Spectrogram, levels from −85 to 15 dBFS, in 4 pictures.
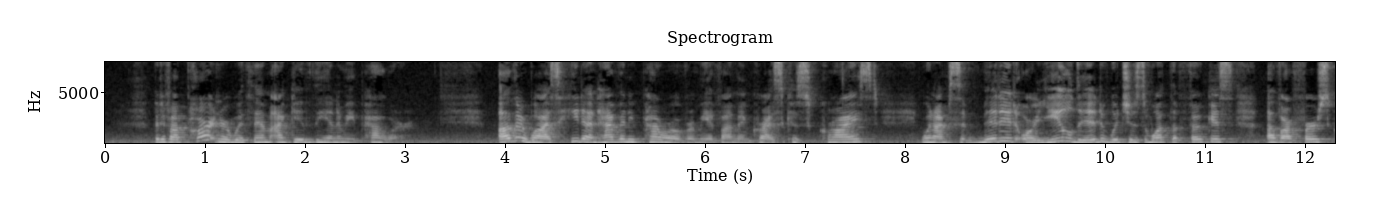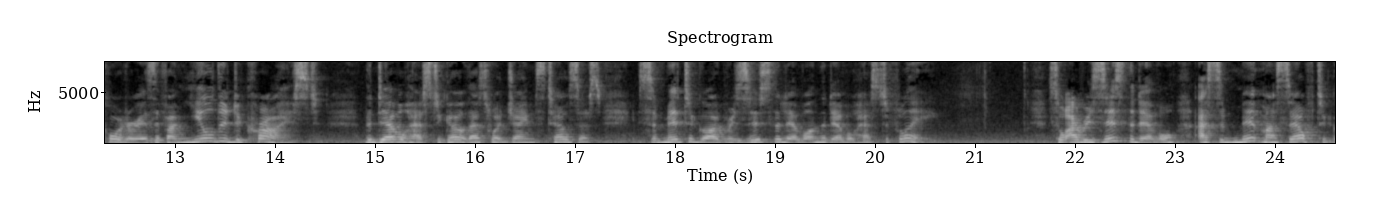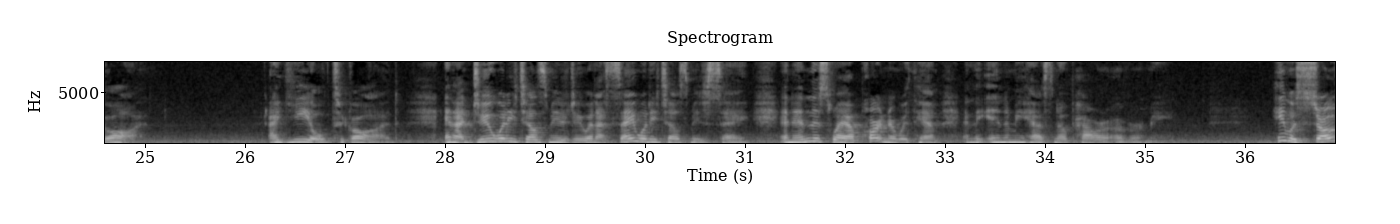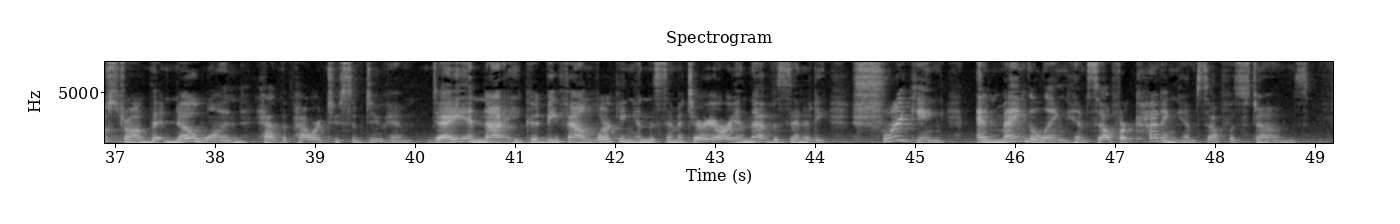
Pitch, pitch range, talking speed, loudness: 220 Hz, 190-250 Hz, 185 wpm, -21 LUFS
